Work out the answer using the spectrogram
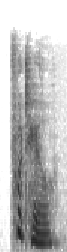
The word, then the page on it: foothill: British English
